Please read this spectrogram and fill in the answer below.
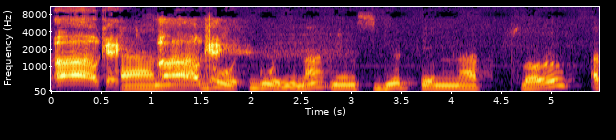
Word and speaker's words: Goingene: Goingene. And that's the right pronunciation, I believe.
